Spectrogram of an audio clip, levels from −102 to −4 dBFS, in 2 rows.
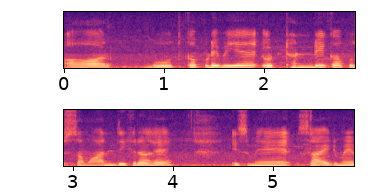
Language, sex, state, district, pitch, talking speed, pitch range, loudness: Hindi, female, Punjab, Fazilka, 220 Hz, 165 wpm, 215-235 Hz, -15 LUFS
